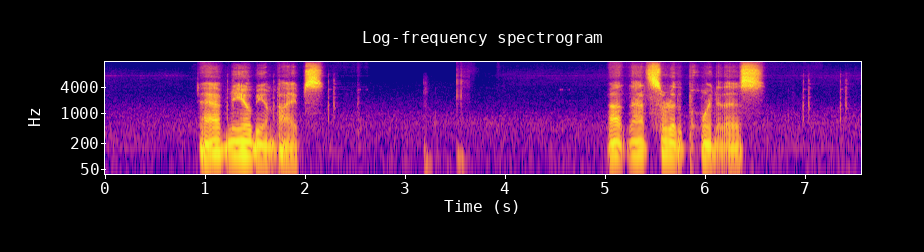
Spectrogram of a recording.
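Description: A man speaks briefly into a close microphone, in short bursts.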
